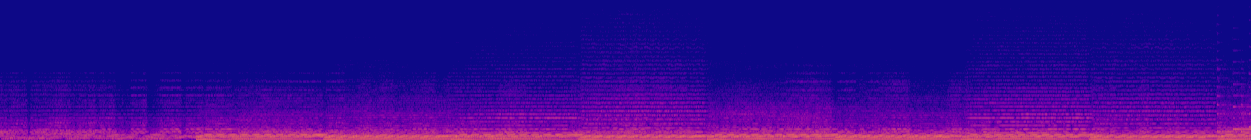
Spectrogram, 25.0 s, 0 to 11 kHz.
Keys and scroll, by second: 3.2 ctrl+z, 6.6-7.8 typing, 16.8 ctrl+z, 18.7 F4, 24.9 F4.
